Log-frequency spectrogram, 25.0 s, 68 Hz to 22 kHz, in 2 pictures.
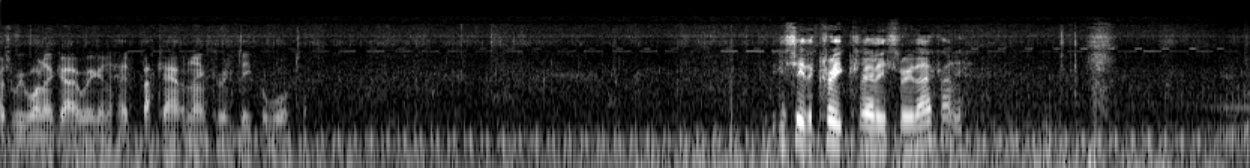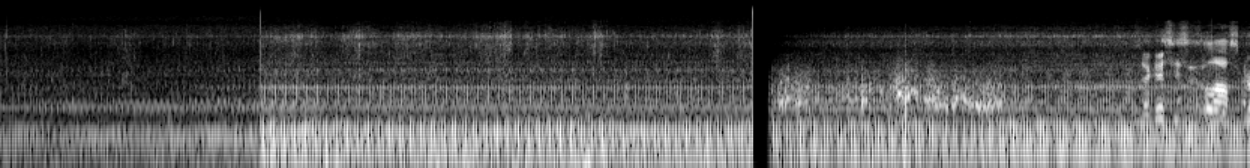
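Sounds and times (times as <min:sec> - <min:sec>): boat engine running: 0:00.0 - 0:25.0.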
